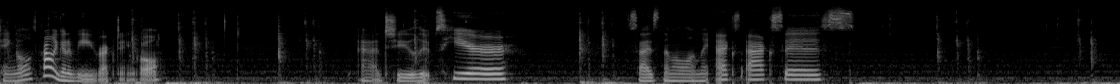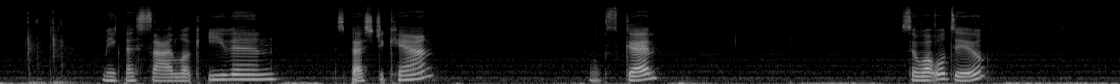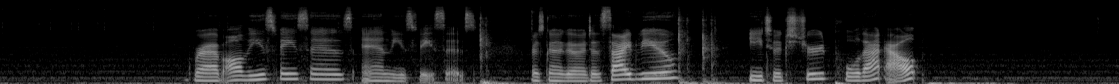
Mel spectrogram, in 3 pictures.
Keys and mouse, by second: 0.0 ctrl+r, 2.0 ctrl+z, 3.0 ctrl+r, 5.8 s, 9.6 ctrl+r, 11.5 s, 20.0-23.2 drag, 20.3 right click, 27.2 KP_3, 29.2 e.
